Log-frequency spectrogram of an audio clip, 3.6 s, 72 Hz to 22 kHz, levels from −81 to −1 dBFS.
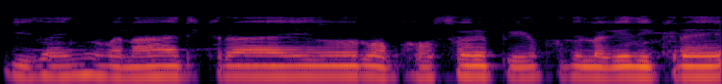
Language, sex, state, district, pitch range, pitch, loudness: Hindi, male, Bihar, Muzaffarpur, 120-125 Hz, 125 Hz, -36 LUFS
